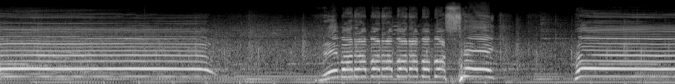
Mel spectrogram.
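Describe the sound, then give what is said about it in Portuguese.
A church audience gives a shout of victory and applauds the Lord in a broad, steady roar, while a single voice cries out in long, sustained, wavering notes over the crowd, pausing twice before rising again. “Dê um brado de vitória e aplauda ao Senhor.”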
